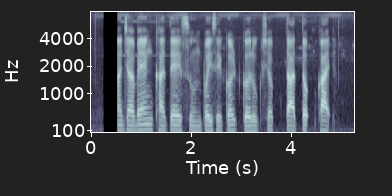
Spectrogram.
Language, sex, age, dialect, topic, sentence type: Marathi, male, 18-24, Southern Konkan, banking, question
